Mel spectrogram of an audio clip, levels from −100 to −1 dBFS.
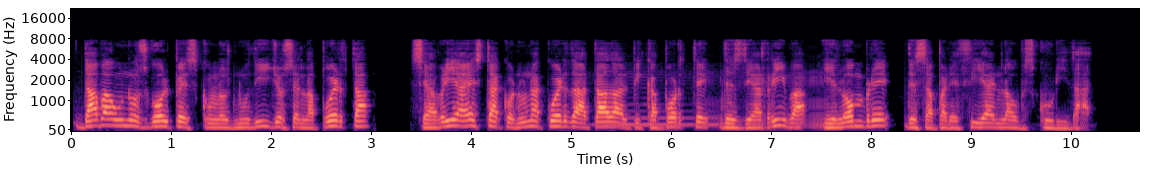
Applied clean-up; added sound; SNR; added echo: neural mask model RNNoise.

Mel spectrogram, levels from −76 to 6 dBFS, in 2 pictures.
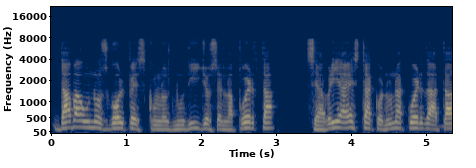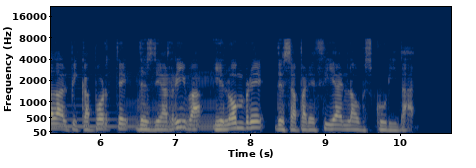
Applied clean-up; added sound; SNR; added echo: none; Wind instrument, woodwind instrument; 18 dB; none.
